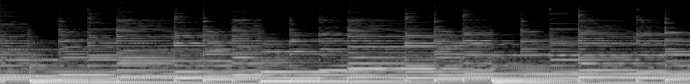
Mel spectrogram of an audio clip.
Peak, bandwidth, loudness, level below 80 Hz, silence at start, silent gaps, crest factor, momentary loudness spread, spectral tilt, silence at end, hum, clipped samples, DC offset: -2 dBFS; 9.4 kHz; -14 LUFS; -26 dBFS; 0 s; none; 12 dB; 4 LU; -8.5 dB/octave; 0 s; none; under 0.1%; under 0.1%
